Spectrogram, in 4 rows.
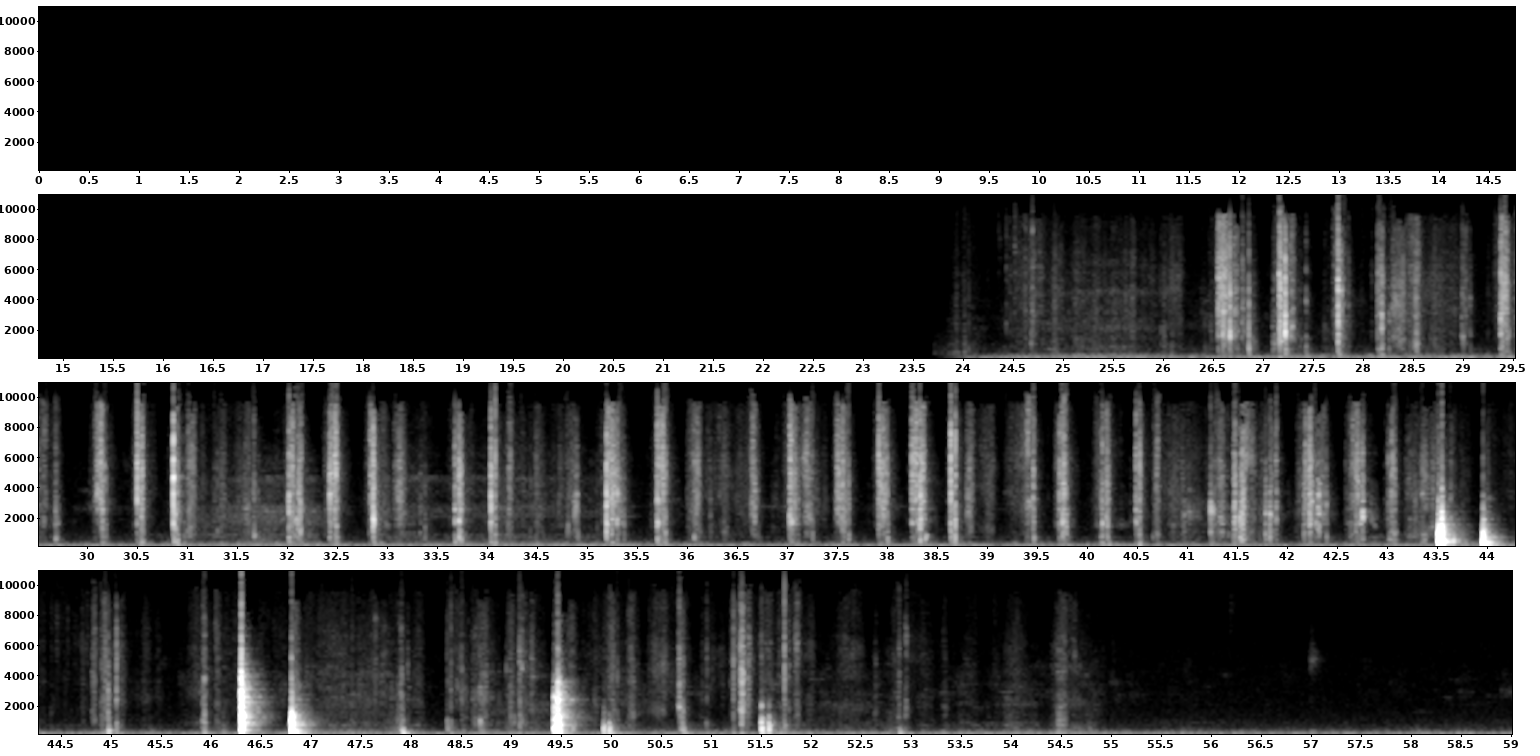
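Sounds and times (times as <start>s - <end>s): faint steady hum: 23.9s - 59.0s
cards clicking and flicking in hand: 26.4s - 44.2s
cards slapping on table: 41.2s - 44.2s, 45.9s - 47.1s, 47.8s - 51.9s.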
